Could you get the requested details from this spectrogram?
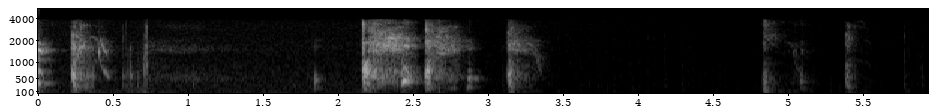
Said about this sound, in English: Now I get a tickle in my throat.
